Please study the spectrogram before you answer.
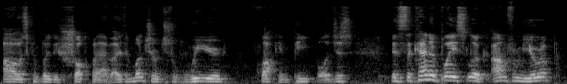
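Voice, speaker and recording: Young male livestream host from Croatia, mid-range voice, blunt and profane, animated storyteller. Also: mid-range voice, quick pace. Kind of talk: casual livestream rant.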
